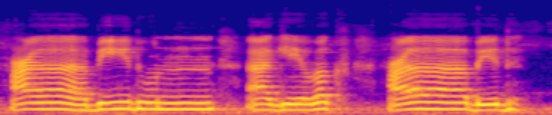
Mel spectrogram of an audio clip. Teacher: ایک الف کے برابر کھینچ کے پڑھا، الف مدہ ہے عین کا · پیش کی تنوین ہے اس لیے اس کو غنہ کر کے پڑھا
